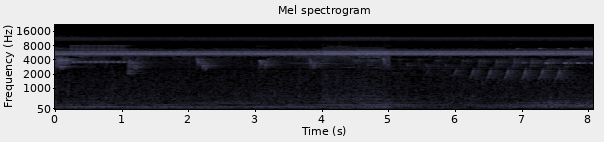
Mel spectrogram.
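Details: Continuous high-pitched cicada droning on the Licking River at Morning View through the night, overlaid by repeated short downward-sweeping chirps, which come faster near the end.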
